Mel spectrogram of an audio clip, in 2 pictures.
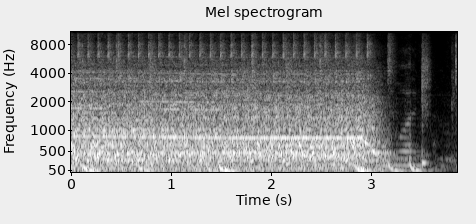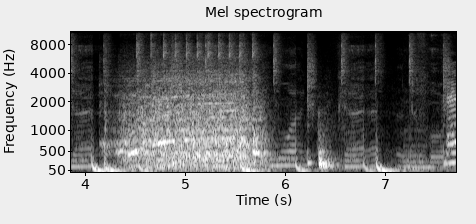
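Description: A sewing machine stitching a hem on napkin fabric, running in a fast steady whir for several seconds, then breaking into short stop-start bursts with brief pauses and clicks, close up with no talk.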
